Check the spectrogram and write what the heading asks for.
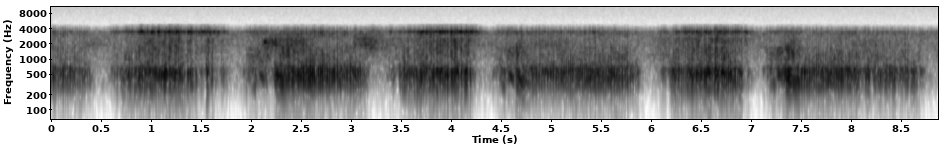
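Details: A friend snoring after a Christmas night out: loud, rough, rattling snores in repeated bursts about every one and a half seconds, with brief quiet gaps; heavy snoring.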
